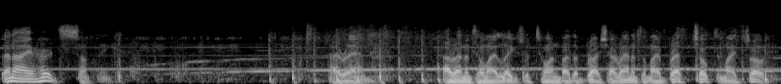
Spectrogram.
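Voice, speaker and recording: A man's voice: deep voice, expressive, moderate pace, pauses often, over music. An American actor playing a hunted innocent man on the run in a 1940s radio mystery, terse and desperate, with clipped hard-boiled delivery. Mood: tense, haunted. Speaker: lead actor and first-person narrator. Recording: muffled, noisy 1940s radio recording.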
